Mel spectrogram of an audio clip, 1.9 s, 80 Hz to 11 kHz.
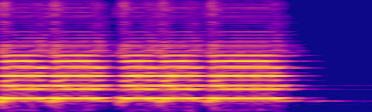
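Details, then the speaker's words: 1964 Dodge Polara 500, newly found original low horn, first test: loud, steady two-tone blast sounded three times with a clean, strong note; horns working properly. "Yeah, that's gonna get people out of the way. None of this beep beep stuff."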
